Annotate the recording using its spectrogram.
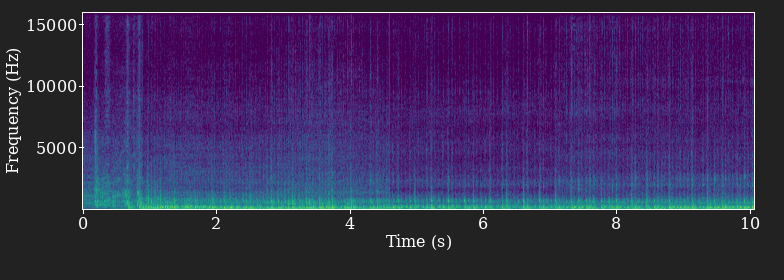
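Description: A 2019 Harley-Davidson Street Glide's tuned V-twin, running through a Burns Stainless exhaust, is started: it cranks for under a second, catches, and settles into a loud idle.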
